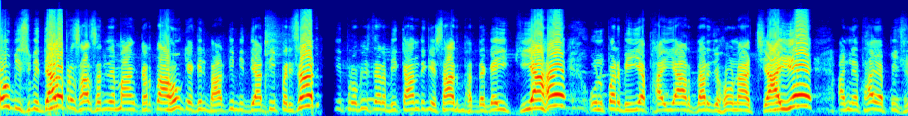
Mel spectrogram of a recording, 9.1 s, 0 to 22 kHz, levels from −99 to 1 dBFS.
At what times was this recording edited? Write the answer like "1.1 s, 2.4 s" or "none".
3.4 s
